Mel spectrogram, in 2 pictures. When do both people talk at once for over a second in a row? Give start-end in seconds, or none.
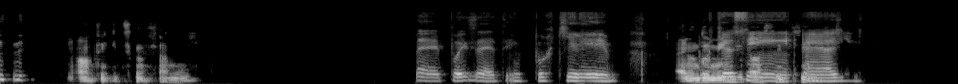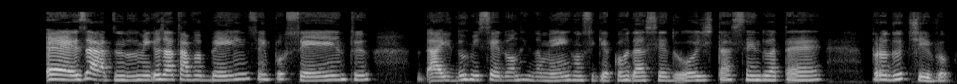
7.0-8.3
